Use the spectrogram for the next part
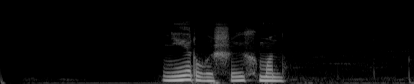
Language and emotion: Russian, neutral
